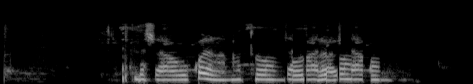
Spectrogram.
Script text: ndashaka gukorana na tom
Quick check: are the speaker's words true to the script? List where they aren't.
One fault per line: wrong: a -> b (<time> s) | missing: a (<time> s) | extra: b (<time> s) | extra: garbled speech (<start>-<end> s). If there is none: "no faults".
extra: garbled speech (2.8-3.8 s)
